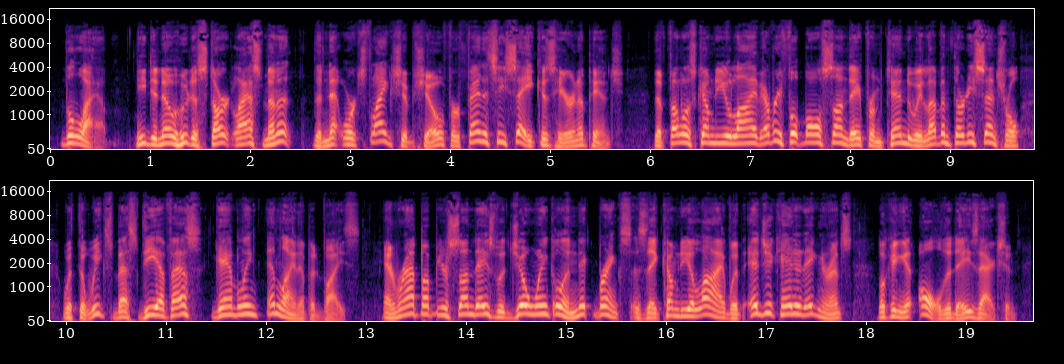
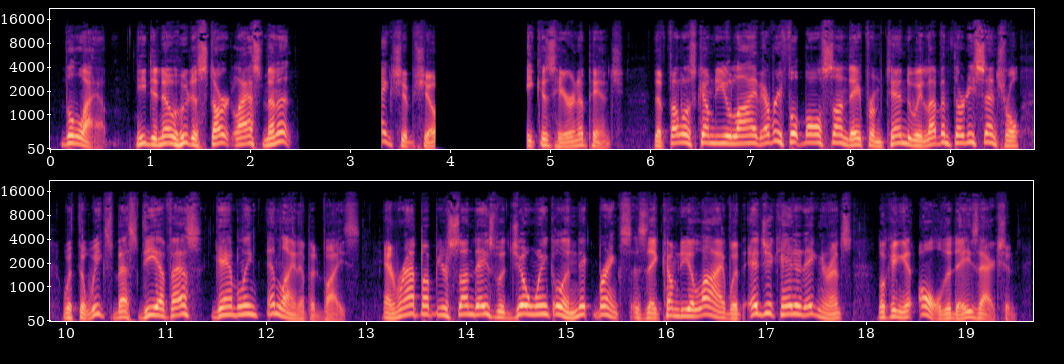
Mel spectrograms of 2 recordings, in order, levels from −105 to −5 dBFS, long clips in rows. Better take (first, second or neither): first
